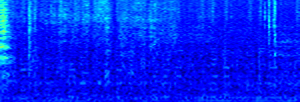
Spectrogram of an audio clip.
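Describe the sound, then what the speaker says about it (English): A fountain pen filled with Private Reserve Orange Crush ink scratches across Rhodia paper, a soft continuous rubbing with small strokes, close and quiet with no voices. "let's check out how does the Orange Crush writes on a Rhodia paper"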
